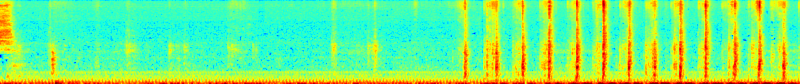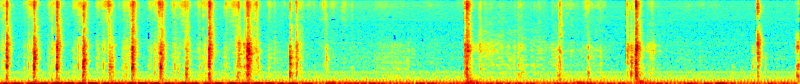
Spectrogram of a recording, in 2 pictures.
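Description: Tarot cards being shuffled by hand: a run of quick card slaps, about four a second, for several seconds starting about five seconds in, then two single sharper snaps near the end.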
